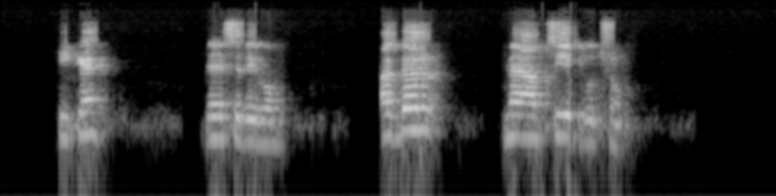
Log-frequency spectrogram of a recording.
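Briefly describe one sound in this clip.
An adult man speaks calmly through a close microphone, in short bursts.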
